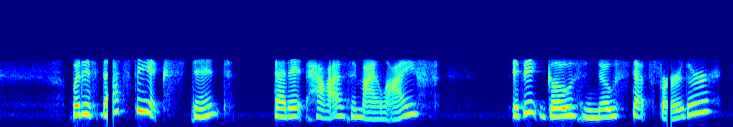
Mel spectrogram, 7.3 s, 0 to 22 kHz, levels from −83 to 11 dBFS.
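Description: Telephone speech, band-limited to roughly 200 Hz to 3.6 kHz by G.711 coding. It has two dropouts from packet loss filled with silence. The holes run from 1.08 to 1.14 s and from 6.68 to 6.72 s, lasting 60 and 40 ms. That fits three and two lost 20 ms packets. Each gap starts and stops abruptly.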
